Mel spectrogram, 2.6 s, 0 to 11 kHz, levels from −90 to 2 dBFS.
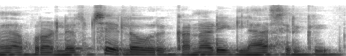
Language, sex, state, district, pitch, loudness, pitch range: Tamil, male, Tamil Nadu, Nilgiris, 115 Hz, -14 LUFS, 110-120 Hz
